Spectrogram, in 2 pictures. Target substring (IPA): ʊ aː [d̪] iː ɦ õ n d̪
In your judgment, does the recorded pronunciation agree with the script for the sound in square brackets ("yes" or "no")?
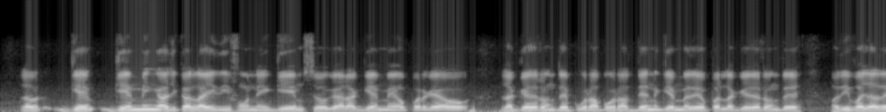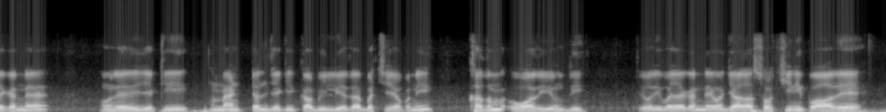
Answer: yes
